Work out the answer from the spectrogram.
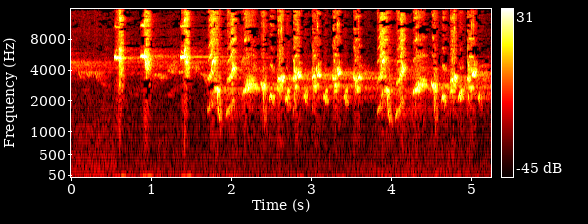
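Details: Provoking lure of an Oriental magpie-robin: several separate high piping notes, then an accelerating chatter of rapid varied whistles and trills, sustained to the end.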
